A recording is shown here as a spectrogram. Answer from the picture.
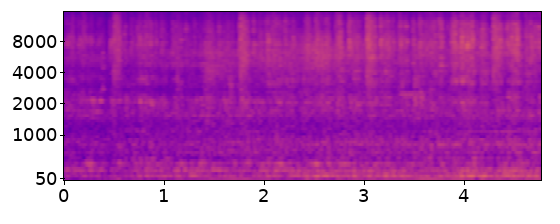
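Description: Hemi V8 of a 1970 Plymouth 'Cuda, a 426 Hemi stroked to 480 cubic inches, running as the car pulls slowly up alongside. Its steady low exhaust note grows gradually louder as it approaches.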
